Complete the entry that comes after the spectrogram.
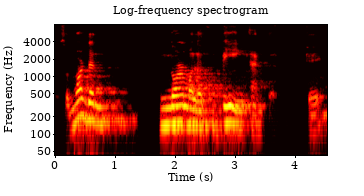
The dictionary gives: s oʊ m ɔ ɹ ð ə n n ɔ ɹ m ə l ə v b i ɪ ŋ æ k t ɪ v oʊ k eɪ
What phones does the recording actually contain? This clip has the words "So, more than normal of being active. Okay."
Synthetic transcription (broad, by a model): s oʊ m ɔ ɹ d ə n n ɔ ɹ m ə l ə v b i ɪ ŋ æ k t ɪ oʊ k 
